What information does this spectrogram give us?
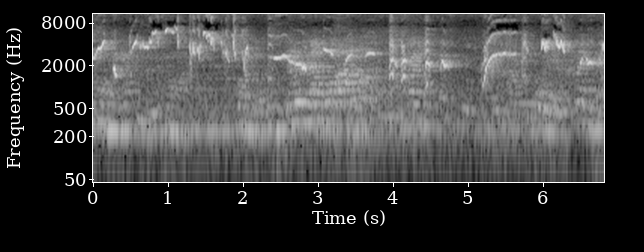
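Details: An Oriental magpie-robin sings at midday, mixing high sharp whistles with swooping upslurred notes and chattering bursts, a loud rising whistle near the end, steady low hum underneath.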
